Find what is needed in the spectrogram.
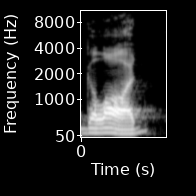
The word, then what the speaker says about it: Gilead: Now, I'm pronouncing it Gilead. I think the correct is Galad, but we're going to say Gilead.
